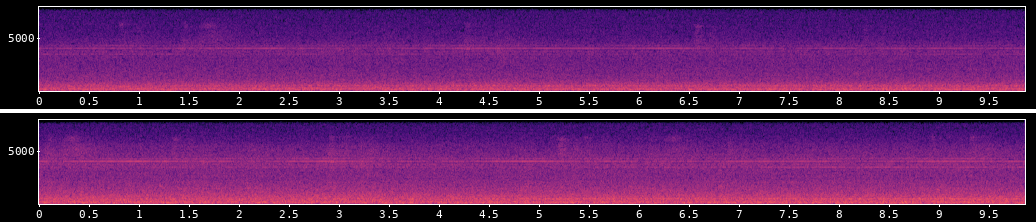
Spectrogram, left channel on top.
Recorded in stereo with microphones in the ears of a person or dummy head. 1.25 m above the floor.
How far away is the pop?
I don't hear a pop.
